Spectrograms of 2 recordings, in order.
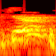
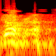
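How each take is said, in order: First: The first vowel sounds like 'e'. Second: The first vowel sounds like 'o'. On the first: The speaker calls it wrong. "I'm doing it again" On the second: The speaker calls it right. "Sorry, Gorev"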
